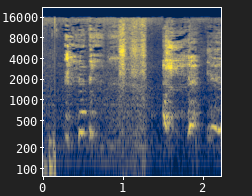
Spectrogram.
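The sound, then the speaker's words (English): Harsh coughing and throat-clearing from someone who has swallowed wrong: several rough, uneven bursts in quick succession, fairly loud and broken by short gasps. “Sorry, I swallowed wrong right as I took that last breath before speaking.”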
